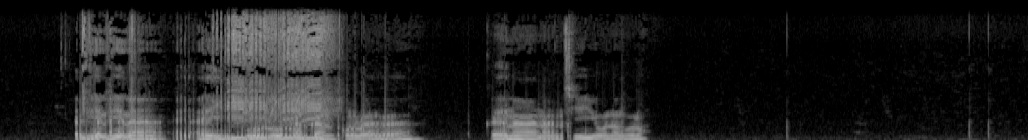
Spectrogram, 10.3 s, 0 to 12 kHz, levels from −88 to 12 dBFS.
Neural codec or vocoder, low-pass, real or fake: none; 10.8 kHz; real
